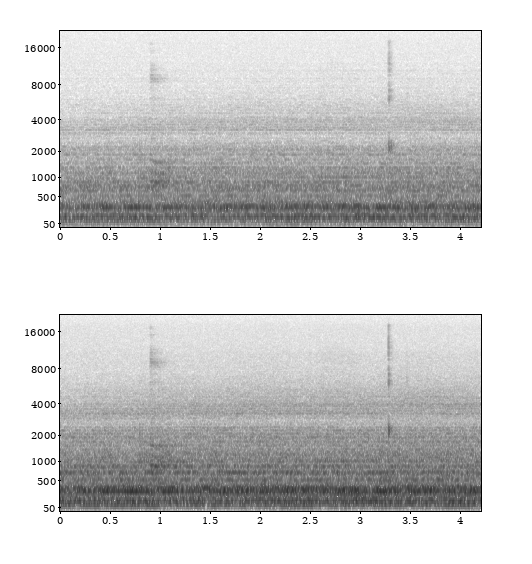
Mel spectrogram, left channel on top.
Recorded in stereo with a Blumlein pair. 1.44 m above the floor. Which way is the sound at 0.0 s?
25° right.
